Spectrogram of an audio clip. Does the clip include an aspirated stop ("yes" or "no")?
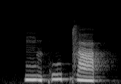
no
